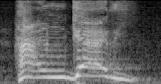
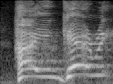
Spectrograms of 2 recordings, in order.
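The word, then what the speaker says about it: Haingere: The king of the area was known as King Hangari. King Hangari. I will spell it, don't worry. Hangari is spelled H-A-I-N-G-E-R-E.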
